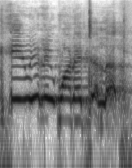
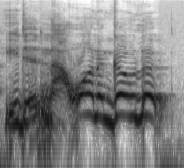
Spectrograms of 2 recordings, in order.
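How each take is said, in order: First: Higher, keen; eager. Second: High, fearful; mock scared. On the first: Acted. Boy torn between wanting to look, eager. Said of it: "repeated higher". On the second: Boy scared to go look, high and fearful. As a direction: pull back from the dark. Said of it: "repeated, scared".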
